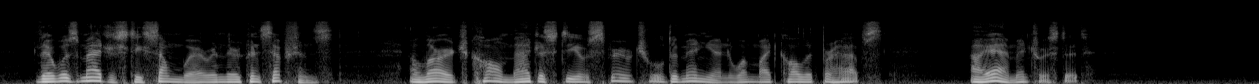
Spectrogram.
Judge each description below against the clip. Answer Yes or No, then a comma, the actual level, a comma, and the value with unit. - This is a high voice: No, low, 115 Hz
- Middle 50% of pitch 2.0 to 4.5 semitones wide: Yes, average, 3.5 semitones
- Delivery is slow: Yes, slow, 105 wpm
